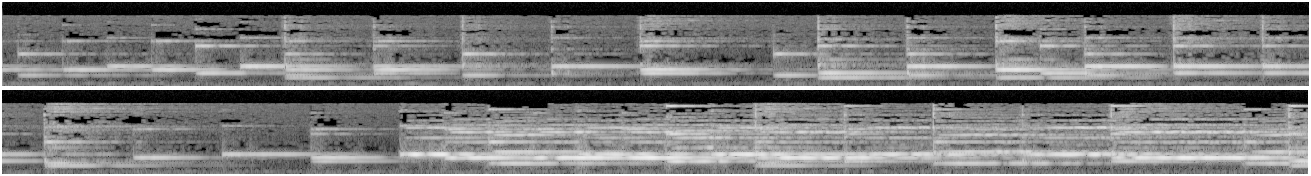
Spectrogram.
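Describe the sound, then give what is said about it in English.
A melodic run of bright chime-like bell notes, synced to where crows sit on a wire, each ringing out and fading, plays over soft synthesizer tones; partway through, a fuller, sustained synth layer joins and the music grows louder. “I don't think that the birds had, like, the synthesizer, like, no, but the little, the choral bells part, you know, synced up to where these birds were sitting on a wire.”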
